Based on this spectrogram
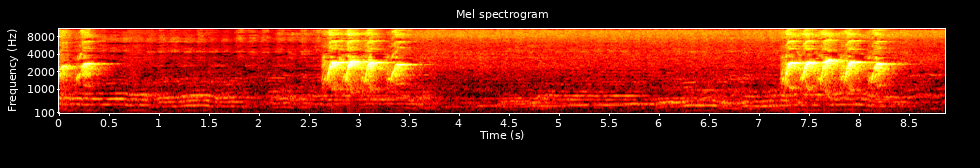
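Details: Asian fairy-bluebird, spotted type, singing actively: two bursts of rapid, bright descending whistled notes about five seconds apart, over a steady lower droning hum.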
